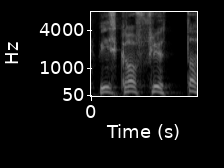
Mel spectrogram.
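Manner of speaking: high, slow and proud; grand announcement. Retold or imitated. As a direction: unveil it like big news. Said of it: "säger han".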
